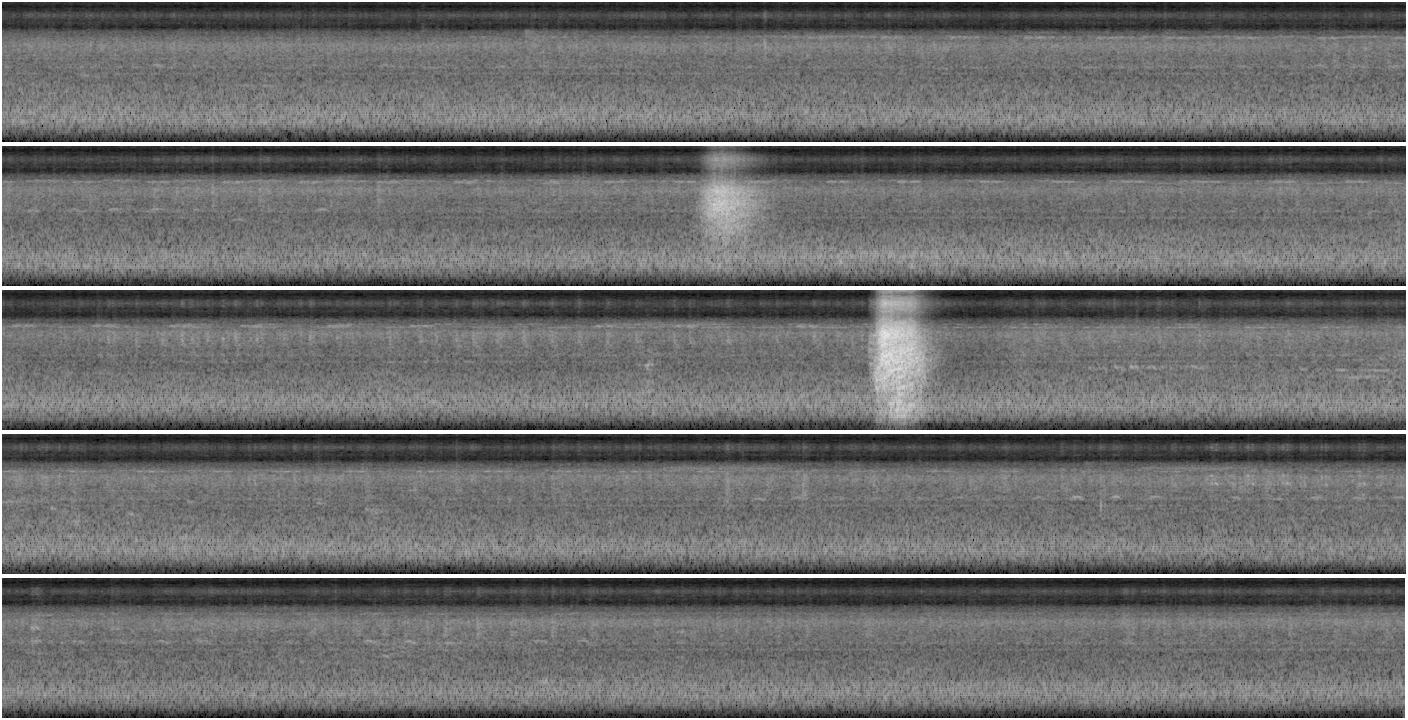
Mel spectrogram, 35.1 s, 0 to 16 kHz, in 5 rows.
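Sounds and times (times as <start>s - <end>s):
insects chirping: 7.8s - 35.0s
animal sneezing: 10.5s - 10.9s, 18.4s - 18.8s.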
